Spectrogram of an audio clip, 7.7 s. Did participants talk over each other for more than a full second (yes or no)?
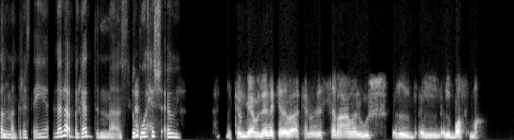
no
